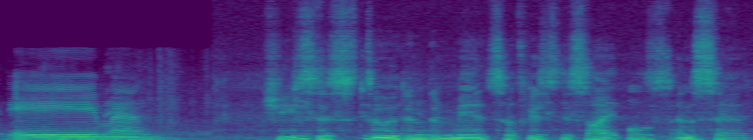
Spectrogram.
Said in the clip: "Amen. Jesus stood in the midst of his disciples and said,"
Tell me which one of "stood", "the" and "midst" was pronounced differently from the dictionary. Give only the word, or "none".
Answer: midst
